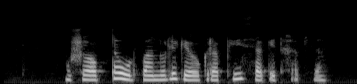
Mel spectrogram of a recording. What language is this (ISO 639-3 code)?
kat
